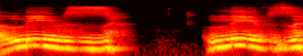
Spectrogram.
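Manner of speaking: "Lives" ending in a buzzing Z; pronounce with Z. Shown as a demonstration. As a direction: buzz the end of "lives" like a bee. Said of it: "se pronuncia como una Z".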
